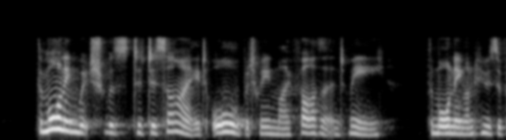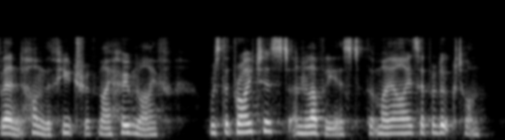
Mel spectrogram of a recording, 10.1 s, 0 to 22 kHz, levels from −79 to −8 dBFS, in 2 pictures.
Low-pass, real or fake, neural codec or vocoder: 7.2 kHz; fake; codec, 16 kHz, 0.8 kbps, ZipCodec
